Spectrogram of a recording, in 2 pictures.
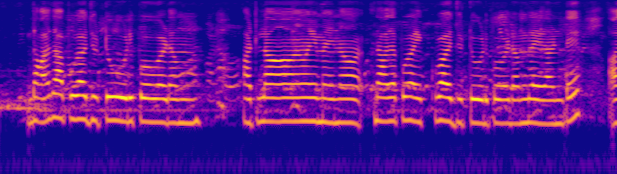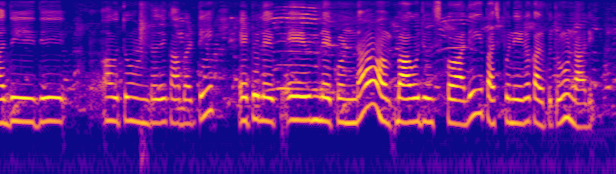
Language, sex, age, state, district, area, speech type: Telugu, female, 45-60, Andhra Pradesh, Visakhapatnam, urban, spontaneous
